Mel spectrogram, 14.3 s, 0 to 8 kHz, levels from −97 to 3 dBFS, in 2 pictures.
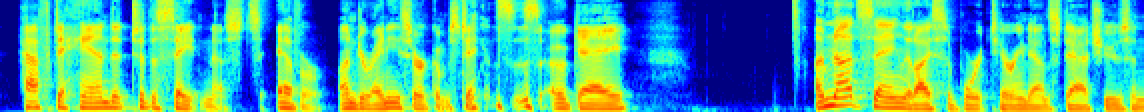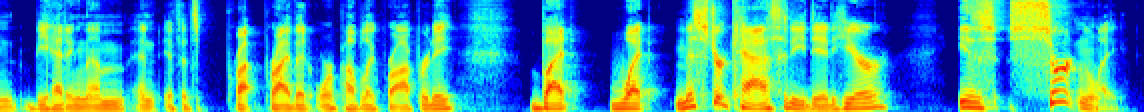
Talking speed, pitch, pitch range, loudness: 170 wpm, 115 Hz, 95-135 Hz, -18 LUFS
